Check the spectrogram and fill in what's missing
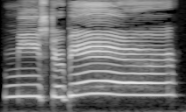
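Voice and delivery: long, high, stretched-out call across the river; a small creature's drawn-out yell; hedgehog's greatest shout. Acted. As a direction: shout to catch a bear's attention. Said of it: "he mustered the greatest shout".

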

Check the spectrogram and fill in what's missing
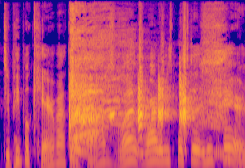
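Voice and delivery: high, incredulous mock reply; mock baffled. Host voicing the guest answering his boss, mock baffled. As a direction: play dumb about caring for jobs.

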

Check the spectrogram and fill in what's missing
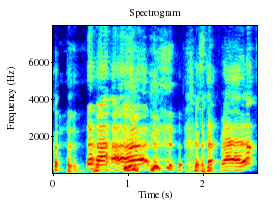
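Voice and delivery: loud, high barker call; loud carnival barker. Pretend. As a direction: call in the crowd at a fair. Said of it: "carnival barker".

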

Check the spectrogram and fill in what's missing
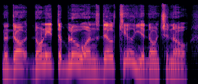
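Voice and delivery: high, hammed-up Canadian accent. Islander warning a fellow berry picker, comic Canadian accent. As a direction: warn in a mock Canadian accent, starting high. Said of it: "done with the Canadian accents".

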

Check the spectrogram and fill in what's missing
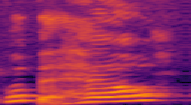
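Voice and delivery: high, stunned disbelief; reliving the moment the truck hits her; shocked. Retold or imitated. She reacts as her car is hit, shocked.

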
